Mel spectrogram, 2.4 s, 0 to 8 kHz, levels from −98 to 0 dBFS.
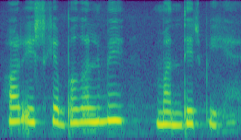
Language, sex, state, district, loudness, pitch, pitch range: Hindi, female, Bihar, Patna, -14 LUFS, 270 Hz, 235-280 Hz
